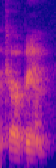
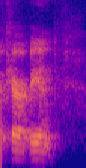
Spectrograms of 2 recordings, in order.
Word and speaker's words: Caribbean: right there in the caribbean or caribbean however you like to pronounce that word i'll just give it to you both ways how's that so yeah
